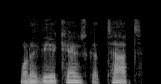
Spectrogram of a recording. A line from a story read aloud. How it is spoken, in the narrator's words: Gary McCrum says in a low voice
